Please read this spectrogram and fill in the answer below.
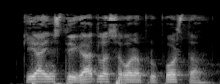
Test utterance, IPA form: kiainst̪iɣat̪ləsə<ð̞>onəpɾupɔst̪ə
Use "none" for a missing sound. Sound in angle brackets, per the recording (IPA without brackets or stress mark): ɣ̞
